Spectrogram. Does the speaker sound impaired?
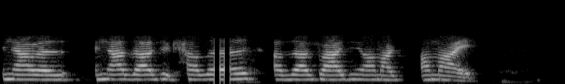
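Yes: mosaic Down syndrome; described as fully mosaic and high functioning.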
